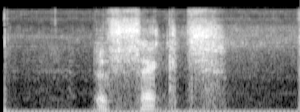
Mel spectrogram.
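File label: "effect", Dutch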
